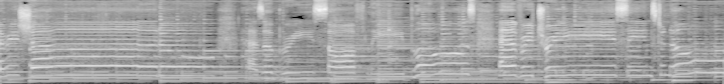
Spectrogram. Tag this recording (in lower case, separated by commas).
lullaby, music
